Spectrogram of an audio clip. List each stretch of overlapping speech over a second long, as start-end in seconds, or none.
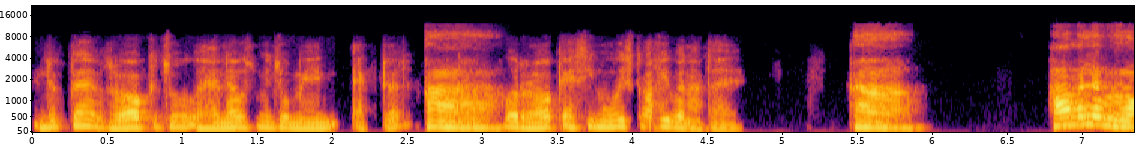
none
